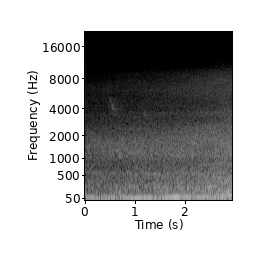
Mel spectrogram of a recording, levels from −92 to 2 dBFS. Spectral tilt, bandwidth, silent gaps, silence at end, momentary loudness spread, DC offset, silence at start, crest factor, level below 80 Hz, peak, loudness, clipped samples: -6 dB/octave; 10 kHz; none; 0 s; 6 LU; under 0.1%; 0 s; 12 dB; -36 dBFS; -22 dBFS; -37 LUFS; under 0.1%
